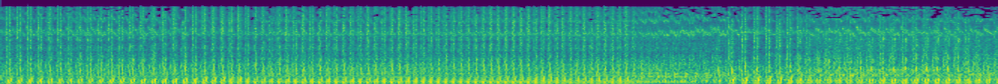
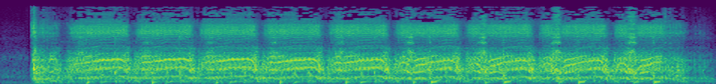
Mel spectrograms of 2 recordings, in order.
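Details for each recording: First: Mitsubishi diesel tractor saved from scrap at a settled idle after a hard start aided by glow plugs: steady, even chugging with clean firing and no misses or knocks; running healthy. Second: Mitsubishi diesel tractor saved from scrap, cranking after oil was squirted into the cylinders to raise compression: uneven chuffs about twice a second, firming as a second cylinder picks up compression; previously only one cylinder had compression.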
